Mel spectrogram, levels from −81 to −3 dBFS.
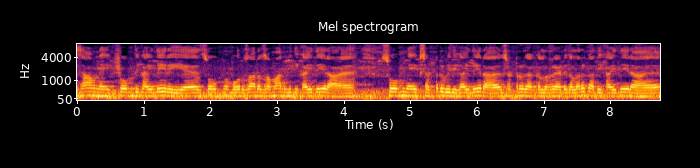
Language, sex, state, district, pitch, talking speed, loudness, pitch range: Hindi, male, Haryana, Charkhi Dadri, 150 Hz, 245 wpm, -12 LUFS, 145-155 Hz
